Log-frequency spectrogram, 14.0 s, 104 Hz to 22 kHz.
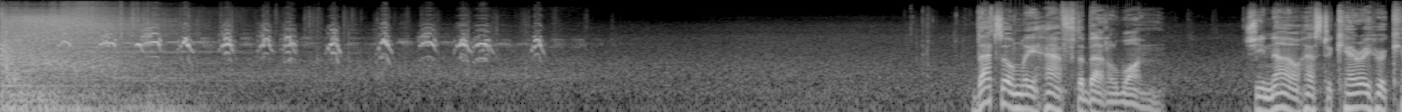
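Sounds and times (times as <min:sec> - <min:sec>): bird harsh calls: 0:00.4 - 0:06.0.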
